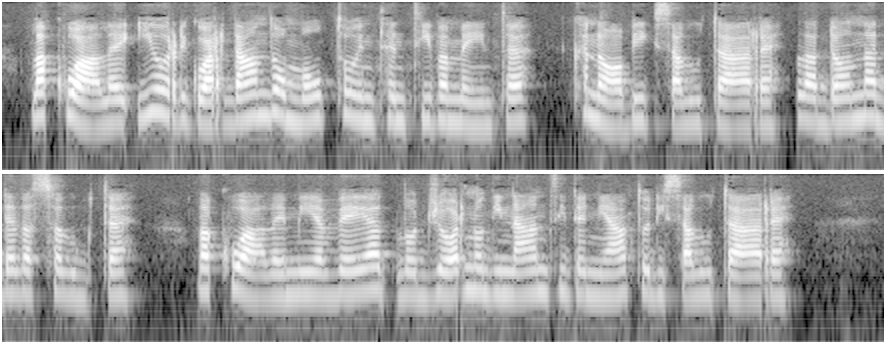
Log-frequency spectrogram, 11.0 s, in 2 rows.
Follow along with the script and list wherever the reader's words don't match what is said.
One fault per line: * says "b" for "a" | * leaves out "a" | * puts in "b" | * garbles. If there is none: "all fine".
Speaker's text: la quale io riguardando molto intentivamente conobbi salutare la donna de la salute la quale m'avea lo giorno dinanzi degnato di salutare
all fine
